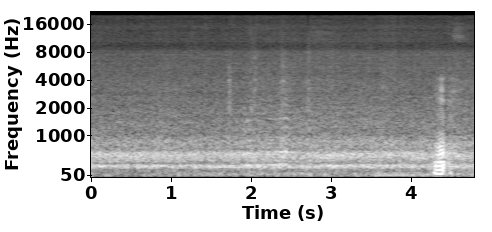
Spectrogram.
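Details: Honey bees from a wild colony just caught and kept in a hive box give a continuous even drone, with one brief knock near the end.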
